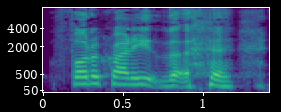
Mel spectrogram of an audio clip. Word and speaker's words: Photocrati: Yeah, so Photocrati, it's funny. Photocrati, it's spelled photo, C-R-A-T-I.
